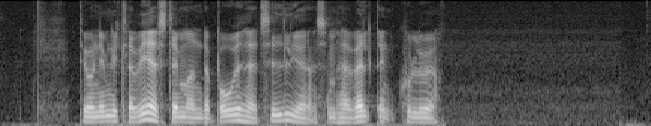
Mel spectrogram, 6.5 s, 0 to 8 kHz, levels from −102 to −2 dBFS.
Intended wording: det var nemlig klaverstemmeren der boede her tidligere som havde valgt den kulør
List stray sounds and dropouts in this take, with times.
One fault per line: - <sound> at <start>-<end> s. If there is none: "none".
none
